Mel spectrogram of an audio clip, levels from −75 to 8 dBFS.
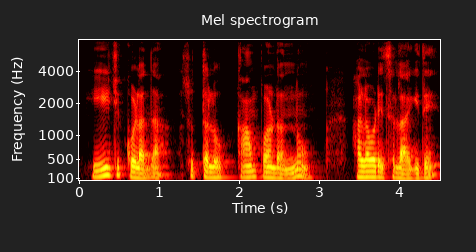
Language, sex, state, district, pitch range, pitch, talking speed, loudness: Kannada, male, Karnataka, Bangalore, 110-130 Hz, 120 Hz, 80 wpm, -18 LUFS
